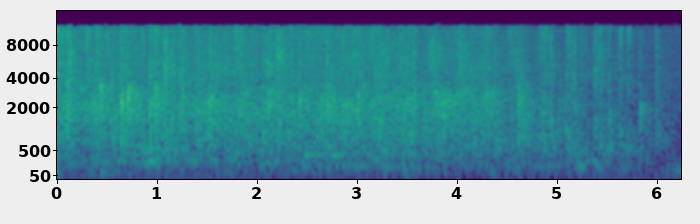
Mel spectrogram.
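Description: An audience at a Pentecostal church gathering applauds steadily for several seconds, a dense, even wash of many hands clapping that tapers off slightly toward the end.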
